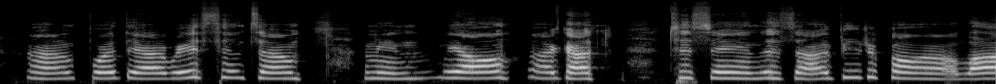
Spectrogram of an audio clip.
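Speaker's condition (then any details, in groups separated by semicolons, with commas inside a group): ALS; diagnosed in early 30s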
